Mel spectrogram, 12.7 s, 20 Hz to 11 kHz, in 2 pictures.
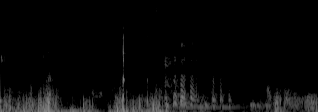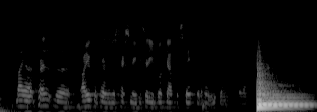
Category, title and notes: Music > Solo percussion
Med-low Tom - Oneshot 71 12 inch Sonor Force 3007 Maple Rack
drum, roll, drums, Tom, realdrum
